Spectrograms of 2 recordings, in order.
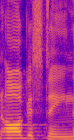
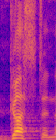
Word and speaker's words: Augustine: So Augustine, for instance, now Augustine, that is St. Augustine, that's what it is when it's Florida, but when we're talking about this 4th century theologian and pastor, his name is Augustine, that's the way we pronounce it.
